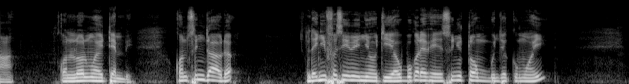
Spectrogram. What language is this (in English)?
Arabic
